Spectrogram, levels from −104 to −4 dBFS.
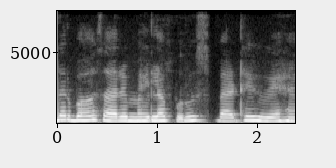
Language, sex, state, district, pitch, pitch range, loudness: Hindi, female, Jharkhand, Garhwa, 260 Hz, 245-270 Hz, -13 LUFS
